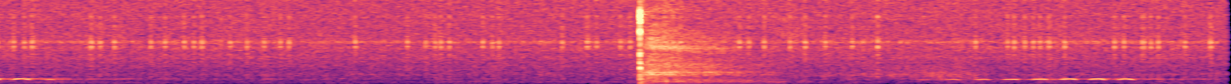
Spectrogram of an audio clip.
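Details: Boreal owl. A few trailing hoots open a quiet stretch broken by a sudden loud crack. A fresh run of about six rapid, steady-pitched hoots follows near the end.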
